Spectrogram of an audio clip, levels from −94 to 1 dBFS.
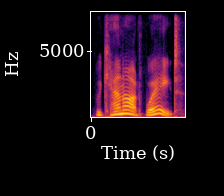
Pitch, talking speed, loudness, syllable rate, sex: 220 Hz, 190 wpm, -13 LUFS, 4.7 syllables/s, female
